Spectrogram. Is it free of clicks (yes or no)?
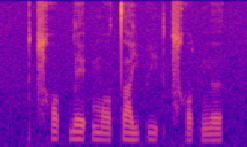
yes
